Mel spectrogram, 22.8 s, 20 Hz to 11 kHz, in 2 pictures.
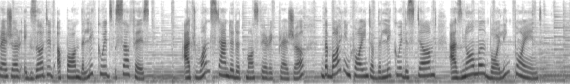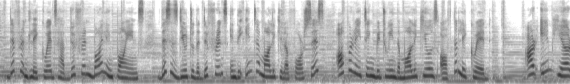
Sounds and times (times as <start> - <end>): Speech: 0.0 - 3.0, 3.7 - 10.8, 11.6 - 21.2, 22.0 - 22.8
Music: 0.0 - 22.8.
